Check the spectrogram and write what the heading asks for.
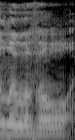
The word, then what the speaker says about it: Louisville: wrong or goes Mary Lily had moved to Louisville and had moved him within his house it's two syllables Louisville yeah Louisville Louisville Louisville I've actually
